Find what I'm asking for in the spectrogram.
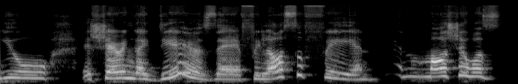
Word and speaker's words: Moshe: And oh, will you say his name in Hebrew for us so people could hear Moshe.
